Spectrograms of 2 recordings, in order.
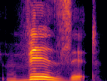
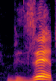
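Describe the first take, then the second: First: The stress is on the first syllable. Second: The stress is on the second syllable. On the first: The speaker calls it right. "my stress is on the first syllable, so I say visit" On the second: The speaker calls it wrong. "I don't say visit"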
